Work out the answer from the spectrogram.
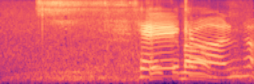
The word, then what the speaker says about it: Q'Kenan: We have finished our evening here at K-Kenan. I wanted to say Q again.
